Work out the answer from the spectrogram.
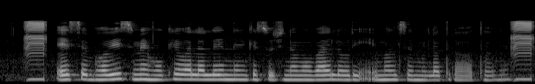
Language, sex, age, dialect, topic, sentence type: Bhojpuri, female, 31-35, Northern, banking, statement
